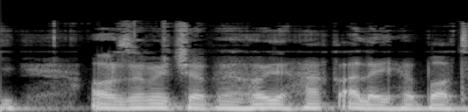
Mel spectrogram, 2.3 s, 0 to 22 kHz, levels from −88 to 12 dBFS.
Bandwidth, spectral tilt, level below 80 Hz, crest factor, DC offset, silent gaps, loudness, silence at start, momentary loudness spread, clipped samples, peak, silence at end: 11 kHz; -7 dB/octave; -30 dBFS; 10 dB; under 0.1%; none; -14 LUFS; 0 s; 4 LU; under 0.1%; -4 dBFS; 0 s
